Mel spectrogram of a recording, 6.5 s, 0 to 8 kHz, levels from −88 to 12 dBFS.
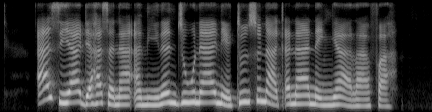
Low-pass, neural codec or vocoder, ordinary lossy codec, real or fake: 7.2 kHz; codec, 24 kHz, 1.2 kbps, DualCodec; none; fake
